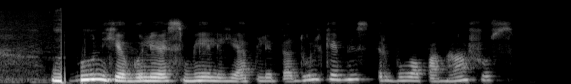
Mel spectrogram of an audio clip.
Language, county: Lithuanian, Utena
